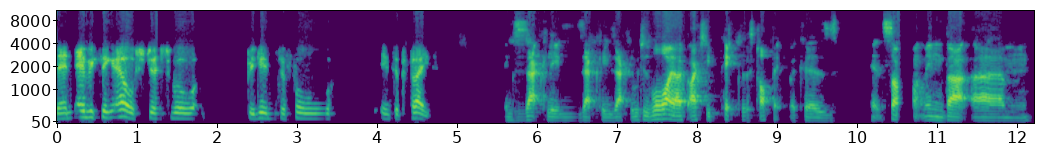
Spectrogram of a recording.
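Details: Adult man who stutters, hosting a podcast run by people who stutter; stuttering.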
